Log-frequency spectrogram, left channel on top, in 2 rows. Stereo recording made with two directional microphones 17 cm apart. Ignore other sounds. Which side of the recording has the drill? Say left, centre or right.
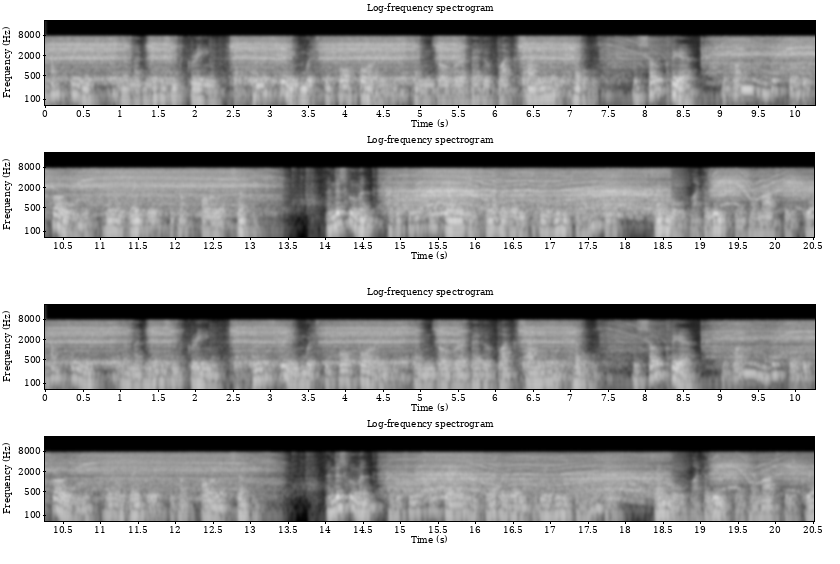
left.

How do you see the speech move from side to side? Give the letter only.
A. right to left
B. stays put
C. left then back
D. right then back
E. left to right
B.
